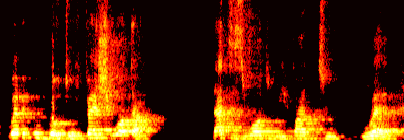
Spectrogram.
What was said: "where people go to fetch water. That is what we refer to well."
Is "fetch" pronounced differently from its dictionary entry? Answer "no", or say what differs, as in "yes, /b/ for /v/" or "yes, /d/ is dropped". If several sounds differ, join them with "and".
yes, /ʃ/ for /tʃ/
